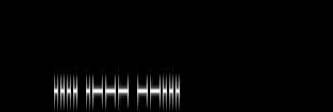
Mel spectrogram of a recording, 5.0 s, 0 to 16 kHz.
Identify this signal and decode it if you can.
Morse code, heard as a keyed tone, about 25 wpm, 700 Hz. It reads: HJ7
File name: Three Letter-Number Combinations - 25wpm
